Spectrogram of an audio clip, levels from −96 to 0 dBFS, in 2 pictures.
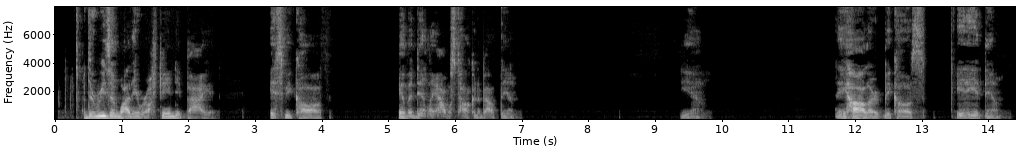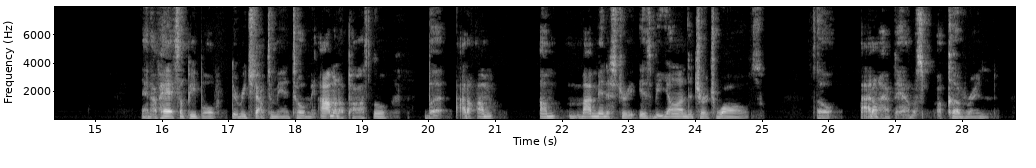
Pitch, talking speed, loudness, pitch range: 100 Hz, 125 wpm, -31 LUFS, 95-105 Hz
